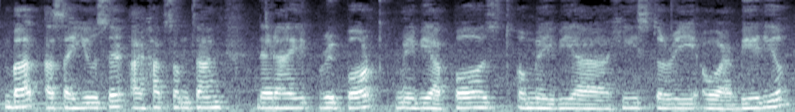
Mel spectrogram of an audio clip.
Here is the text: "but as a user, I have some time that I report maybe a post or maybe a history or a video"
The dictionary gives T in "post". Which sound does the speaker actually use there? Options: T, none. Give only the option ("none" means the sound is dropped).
T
